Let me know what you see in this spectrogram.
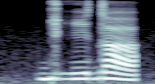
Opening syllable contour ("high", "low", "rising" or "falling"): low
